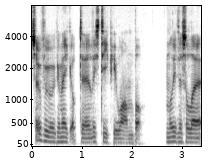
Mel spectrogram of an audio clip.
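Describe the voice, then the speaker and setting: Soft-spoken and in a British accent, the speaker goes at a very fast pace. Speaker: amateur trader. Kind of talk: casual trading vlog. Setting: at home, in bed late at night. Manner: casual, hesitant with fillers; quiet, talking softly late at night.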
